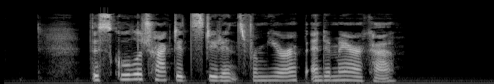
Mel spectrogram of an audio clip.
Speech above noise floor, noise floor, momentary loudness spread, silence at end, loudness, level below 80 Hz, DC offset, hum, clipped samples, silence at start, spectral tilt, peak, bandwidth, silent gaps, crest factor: 41 dB; -59 dBFS; 17 LU; 1 s; -16 LUFS; -58 dBFS; under 0.1%; none; under 0.1%; 0.4 s; -0.5 dB/octave; 0 dBFS; 16 kHz; none; 20 dB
